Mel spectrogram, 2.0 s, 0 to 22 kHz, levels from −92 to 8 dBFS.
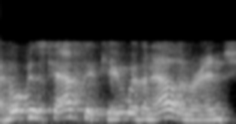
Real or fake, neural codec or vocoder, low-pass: fake; autoencoder, 48 kHz, 32 numbers a frame, DAC-VAE, trained on Japanese speech; 5.4 kHz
